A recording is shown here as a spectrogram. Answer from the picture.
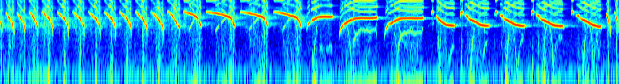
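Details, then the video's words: Canary song delivered at close range, a quick series of high repeated chirps followed by clear falling whistled notes and bright twittering phrases, no other sounds. "Suara Burung Kenari"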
